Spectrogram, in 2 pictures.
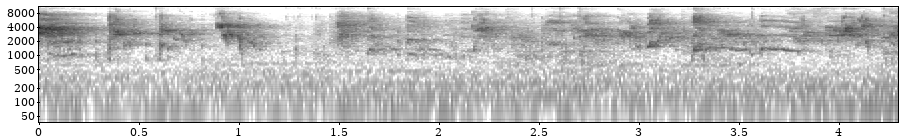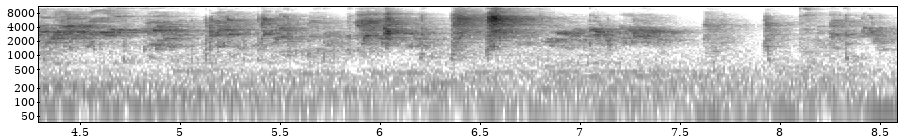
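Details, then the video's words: Pet parakeets giving a continuous soft chatter of short scratchy chirps and clicks, a little louder near the end, with no other sounds. "Birds Chirping Sound Effect!"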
